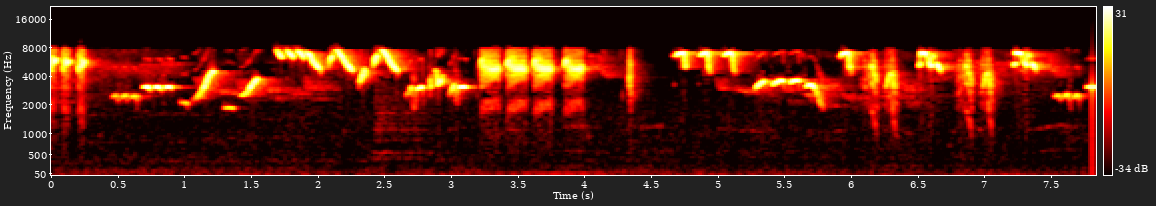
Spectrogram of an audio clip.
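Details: Hill blue flycatcher in lively, loud fluting song, used as a master recording to teach and provoke other birds; rapid high whistles, sliding zigzag notes and short buzzy bursts follow in dense, varied phrases with brief pauses.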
